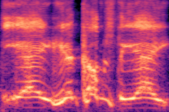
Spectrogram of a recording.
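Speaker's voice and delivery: very high-pitched screaming. Retelling a guy at the races cheering on a horse: imitating someone screaming. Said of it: "he's screaming out".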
